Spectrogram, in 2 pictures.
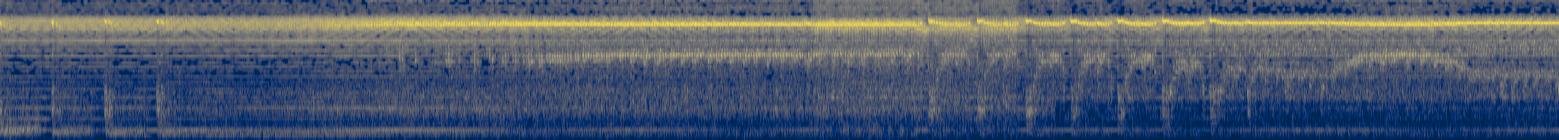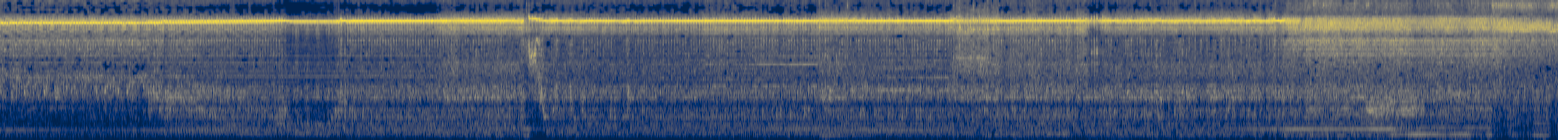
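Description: Experimental noise from an electric guitar rigged with extra knobs and switches: a steady high-pitched whine over a low drone, a run of quick chirps in the whine about ten seconds in, and a tone that slides up and back down midway.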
